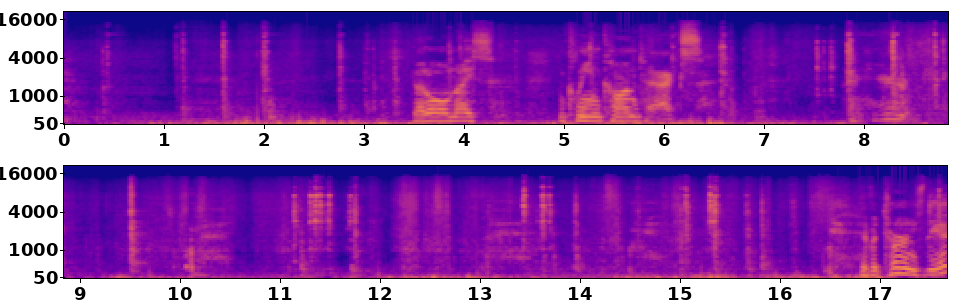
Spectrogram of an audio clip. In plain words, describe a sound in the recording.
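A metal wrench clinks and taps against metal.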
